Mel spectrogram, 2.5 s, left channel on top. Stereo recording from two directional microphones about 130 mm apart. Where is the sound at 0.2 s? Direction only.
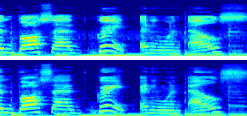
55° right (ahead or behind).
